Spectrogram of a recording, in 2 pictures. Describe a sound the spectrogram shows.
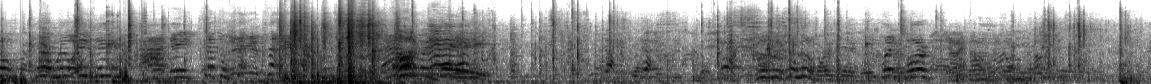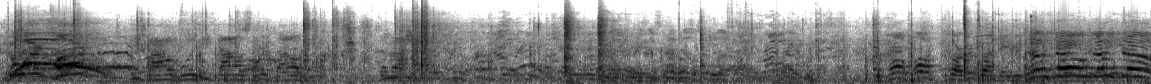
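Nearby men shout and cheer loudly outdoors.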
